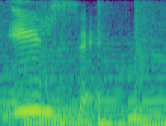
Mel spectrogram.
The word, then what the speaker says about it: Ylse: find yourself saying so here's how you pronounce it think illegal and sexy IL you know how it's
